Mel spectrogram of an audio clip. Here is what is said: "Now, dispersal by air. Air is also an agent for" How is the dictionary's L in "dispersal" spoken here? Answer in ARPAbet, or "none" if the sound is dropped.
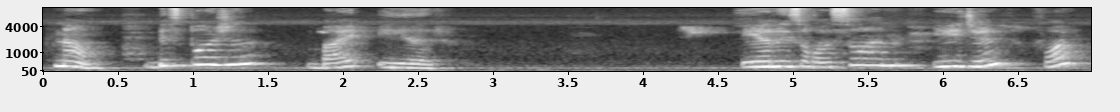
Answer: N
